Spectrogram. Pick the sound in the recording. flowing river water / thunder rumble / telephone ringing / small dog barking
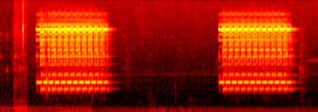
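telephone ringing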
